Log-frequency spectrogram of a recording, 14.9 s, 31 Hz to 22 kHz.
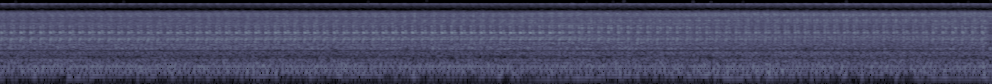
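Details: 2008 Acura TL petrol V6 at idle: steady, regular knock over engine note; dealer diagnosed piston slap in cylinder 5, owner suspected bad valve adjustment instead, unconfirmed.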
